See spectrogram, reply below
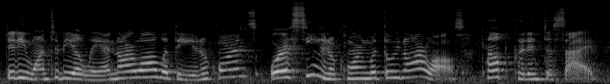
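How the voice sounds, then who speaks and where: High-voiced woman reading a children's storybook. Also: moderate pace, a little hiss or hum. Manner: animated, acts out small moments. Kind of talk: expressive children's read-aloud.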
